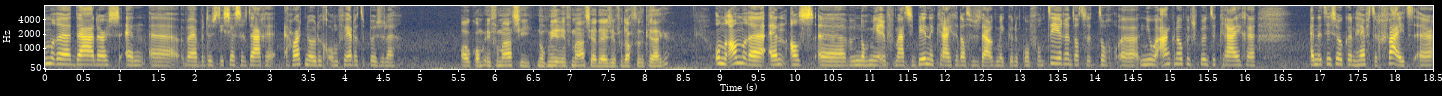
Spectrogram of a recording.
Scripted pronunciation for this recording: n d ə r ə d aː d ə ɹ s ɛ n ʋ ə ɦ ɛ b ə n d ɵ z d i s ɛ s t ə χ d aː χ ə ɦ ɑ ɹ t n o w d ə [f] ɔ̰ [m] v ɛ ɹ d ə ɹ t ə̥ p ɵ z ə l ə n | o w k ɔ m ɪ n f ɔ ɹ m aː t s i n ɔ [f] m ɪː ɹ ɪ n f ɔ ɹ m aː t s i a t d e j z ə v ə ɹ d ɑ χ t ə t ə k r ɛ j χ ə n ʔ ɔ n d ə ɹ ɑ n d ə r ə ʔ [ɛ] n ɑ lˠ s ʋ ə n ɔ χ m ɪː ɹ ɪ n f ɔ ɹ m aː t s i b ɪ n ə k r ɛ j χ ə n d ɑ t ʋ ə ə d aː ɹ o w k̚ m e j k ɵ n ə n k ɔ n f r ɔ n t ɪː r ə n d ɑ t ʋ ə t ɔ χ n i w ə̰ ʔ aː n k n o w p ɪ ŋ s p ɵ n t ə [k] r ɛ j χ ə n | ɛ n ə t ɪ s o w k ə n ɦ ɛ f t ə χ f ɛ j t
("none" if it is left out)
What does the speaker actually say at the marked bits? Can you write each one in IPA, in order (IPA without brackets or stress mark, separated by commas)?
χ, m, χ, ɛ, k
